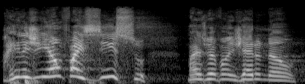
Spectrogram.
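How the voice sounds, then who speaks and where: A Brazilian pastor preaches in a very high, piercing voice, driving his points home with repetition. He drops to a hush, then climbs to a shout. A long church reverb trails every phrase. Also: very animated, normal speed. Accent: Brazilian Portuguese. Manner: swings from hushed to shouting, emphatic repetition. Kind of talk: sermon. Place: church sanctuary.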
